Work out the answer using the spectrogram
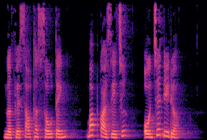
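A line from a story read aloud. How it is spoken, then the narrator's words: Annoyed voice. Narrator (Vietnamese): Dương Thanh Ngầm cũng bực bội, nói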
